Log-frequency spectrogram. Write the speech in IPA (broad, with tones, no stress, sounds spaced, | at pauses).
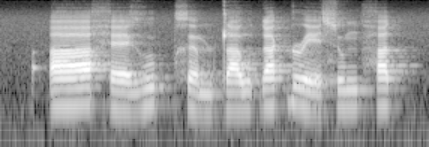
ʔ aː˧˥ h ɛ˨˩ ɣ u˦˥ p̚ x ə˨˩ m ʈ a˧ w ɗ a˦˥ k̚ ɹ e˨˩˨ s u˧ ŋ h a˦˥ t̚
